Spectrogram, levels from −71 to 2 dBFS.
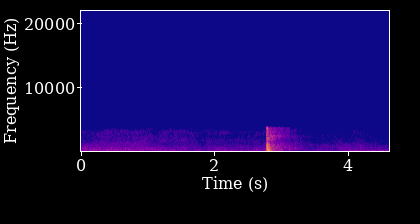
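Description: From 0.0 to 2.77 s and again from 3.13 to 4.61 s, the background turns flat and featureless, about 4 dB quieter: comfort noise in place of the background, likely from discontinuous transmission. On a spectrogram these stretches show smooth, uniform noise with nothing above 4 kHz.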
